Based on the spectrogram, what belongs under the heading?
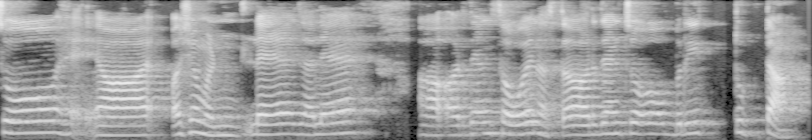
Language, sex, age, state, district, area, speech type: Goan Konkani, female, 18-30, Goa, Pernem, rural, spontaneous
